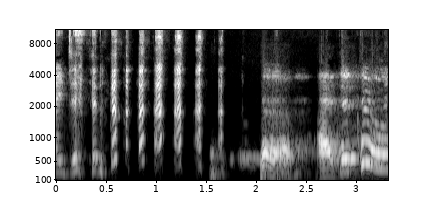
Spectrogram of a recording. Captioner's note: people laugh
